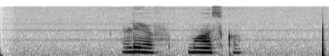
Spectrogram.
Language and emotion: Russian, neutral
